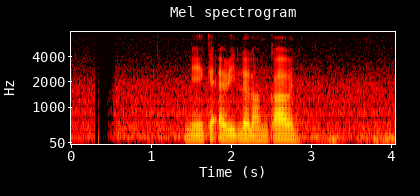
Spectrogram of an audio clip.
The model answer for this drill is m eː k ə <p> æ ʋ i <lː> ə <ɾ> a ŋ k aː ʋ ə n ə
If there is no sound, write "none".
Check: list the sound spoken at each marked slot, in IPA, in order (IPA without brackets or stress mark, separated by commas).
ʔ, lː, l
